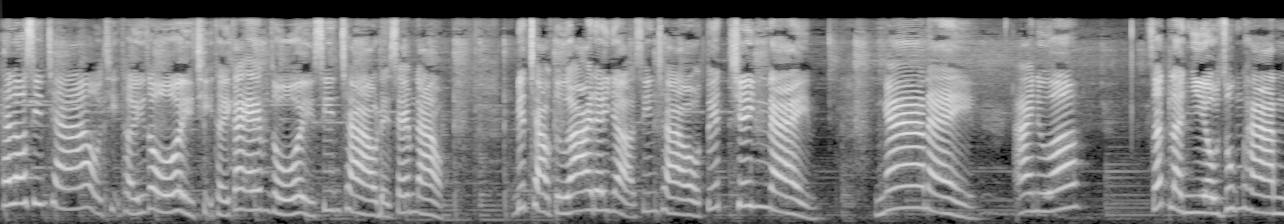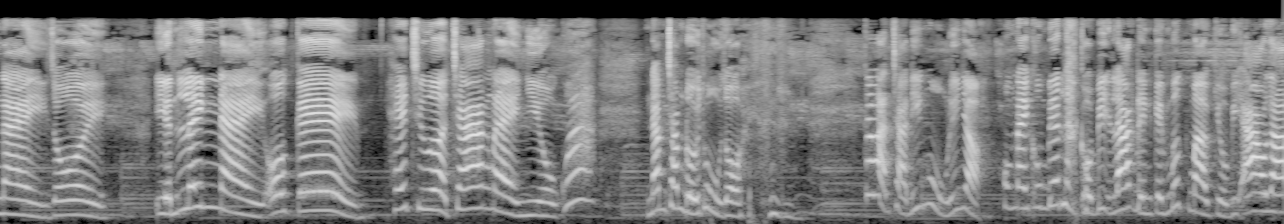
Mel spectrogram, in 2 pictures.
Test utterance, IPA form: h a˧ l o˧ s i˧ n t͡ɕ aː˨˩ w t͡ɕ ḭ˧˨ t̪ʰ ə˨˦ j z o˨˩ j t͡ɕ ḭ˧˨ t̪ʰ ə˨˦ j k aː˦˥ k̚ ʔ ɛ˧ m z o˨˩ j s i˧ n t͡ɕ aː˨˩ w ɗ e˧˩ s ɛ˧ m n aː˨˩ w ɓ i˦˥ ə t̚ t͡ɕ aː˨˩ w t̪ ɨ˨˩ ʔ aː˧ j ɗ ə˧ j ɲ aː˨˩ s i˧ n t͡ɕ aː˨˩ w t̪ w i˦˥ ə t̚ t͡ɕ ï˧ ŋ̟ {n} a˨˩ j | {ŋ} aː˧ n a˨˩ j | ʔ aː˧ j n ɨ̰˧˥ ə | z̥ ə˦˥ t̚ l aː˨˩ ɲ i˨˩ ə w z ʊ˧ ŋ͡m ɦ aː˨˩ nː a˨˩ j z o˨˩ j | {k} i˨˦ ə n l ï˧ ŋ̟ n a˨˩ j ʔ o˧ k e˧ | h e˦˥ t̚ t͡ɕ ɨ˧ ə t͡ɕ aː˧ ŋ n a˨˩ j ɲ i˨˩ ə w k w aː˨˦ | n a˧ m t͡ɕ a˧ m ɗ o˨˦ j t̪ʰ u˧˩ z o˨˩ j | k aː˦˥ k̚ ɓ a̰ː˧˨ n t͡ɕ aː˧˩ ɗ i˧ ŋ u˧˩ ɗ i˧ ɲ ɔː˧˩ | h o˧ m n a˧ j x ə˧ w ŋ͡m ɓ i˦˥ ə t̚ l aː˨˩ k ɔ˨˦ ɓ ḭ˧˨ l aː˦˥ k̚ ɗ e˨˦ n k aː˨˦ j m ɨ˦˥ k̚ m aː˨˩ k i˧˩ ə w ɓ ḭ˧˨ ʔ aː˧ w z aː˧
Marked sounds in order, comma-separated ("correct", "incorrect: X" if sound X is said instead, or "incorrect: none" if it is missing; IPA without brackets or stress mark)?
correct, correct, incorrect: ʔ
